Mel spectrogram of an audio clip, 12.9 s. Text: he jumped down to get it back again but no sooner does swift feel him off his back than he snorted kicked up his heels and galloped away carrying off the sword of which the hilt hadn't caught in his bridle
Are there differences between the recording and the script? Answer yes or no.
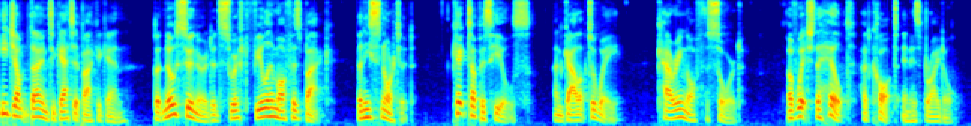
yes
